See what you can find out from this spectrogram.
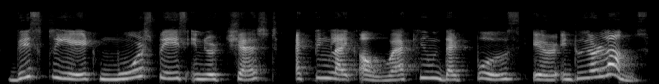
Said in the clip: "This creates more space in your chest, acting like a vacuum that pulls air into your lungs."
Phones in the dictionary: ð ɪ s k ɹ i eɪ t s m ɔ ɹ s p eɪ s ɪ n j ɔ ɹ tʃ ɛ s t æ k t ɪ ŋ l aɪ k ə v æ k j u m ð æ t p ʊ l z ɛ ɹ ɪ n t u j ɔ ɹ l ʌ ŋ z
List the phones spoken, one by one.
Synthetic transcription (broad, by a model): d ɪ s k ɹ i eɪ t m ɔ ɹ s p eɪ s ɪ n j ɔ ɹ tʃ ɛ s t æ k t ɪ ŋ l aɪ k ə v æ k j u m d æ t p ʊ l z ɛ ɹ ɪ n t u j ɔ ɹ l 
